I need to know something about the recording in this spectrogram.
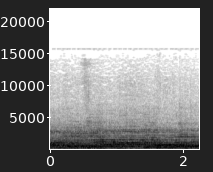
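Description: Church choir singing, with long held notes.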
